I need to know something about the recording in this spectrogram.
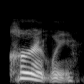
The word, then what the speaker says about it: currently: was not quite so currently and you'll notice that I don't really pronounce the T you could say currently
